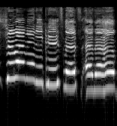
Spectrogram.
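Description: A high-pitched, child-like singing voice sings a quick run of short held notes that step up and down in pitch.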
